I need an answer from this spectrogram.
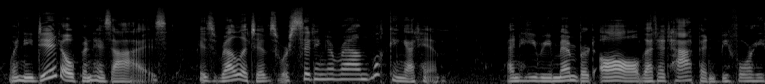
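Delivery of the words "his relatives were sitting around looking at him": plain reading voice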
